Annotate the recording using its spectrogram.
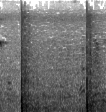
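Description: Two fireworks bang about a second and a quarter apart, each a sharp crack with a ringing echo after it, over a background of voices.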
